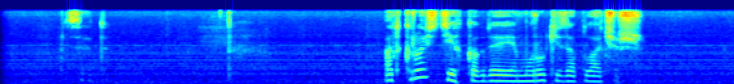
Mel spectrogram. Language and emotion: Russian, sad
